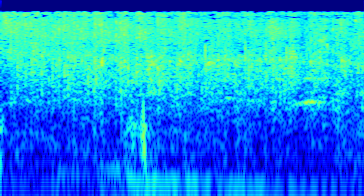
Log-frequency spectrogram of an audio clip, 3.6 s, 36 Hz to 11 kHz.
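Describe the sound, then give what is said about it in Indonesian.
A crowd in the lobby of Ardan Radio applauds at a Nightmare Side Interaksi evening event with Danur 3, a dense wash of many hands clapping at an even, fairly loud level throughout, with no voices standing out. “Dan di dalam sini udah banyak banget teman-teman, boleh minta tepuk tangannya dong.”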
